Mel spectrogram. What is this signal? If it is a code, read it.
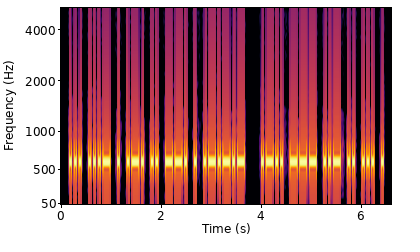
Morse code, heard as a keyed tone, about 25 wpm, 600 Hz. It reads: SVERIGE. LOUISE
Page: Ferie 25 wpm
